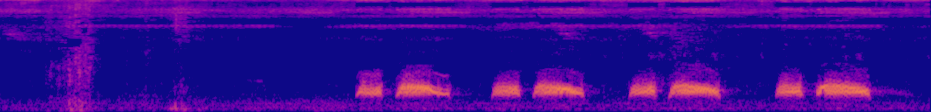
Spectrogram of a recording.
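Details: Spotted dove in Malaysia, filmed at a bird trap with bare bait: two dull knocks, then four paired coos, a brief note and a longer purring coo each, evenly spaced about a second apart.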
